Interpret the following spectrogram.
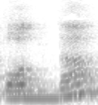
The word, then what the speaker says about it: পদ্মা: আমাদের মূল অধ্যায় যাচ্ছি পদ্মা এটির উচ্চারণ পরবৃত থাকবে বা বিবৃত থাকবে সুতরাং পটা এর এর মত করে উচ্চারণ করছি তারপর তপর দা এভাবে খুব সিম্পল আমরা পদ্মা এভাবে উচ্চারণ করে থাকি সুতরাং এটি লিখিত রূপটিও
